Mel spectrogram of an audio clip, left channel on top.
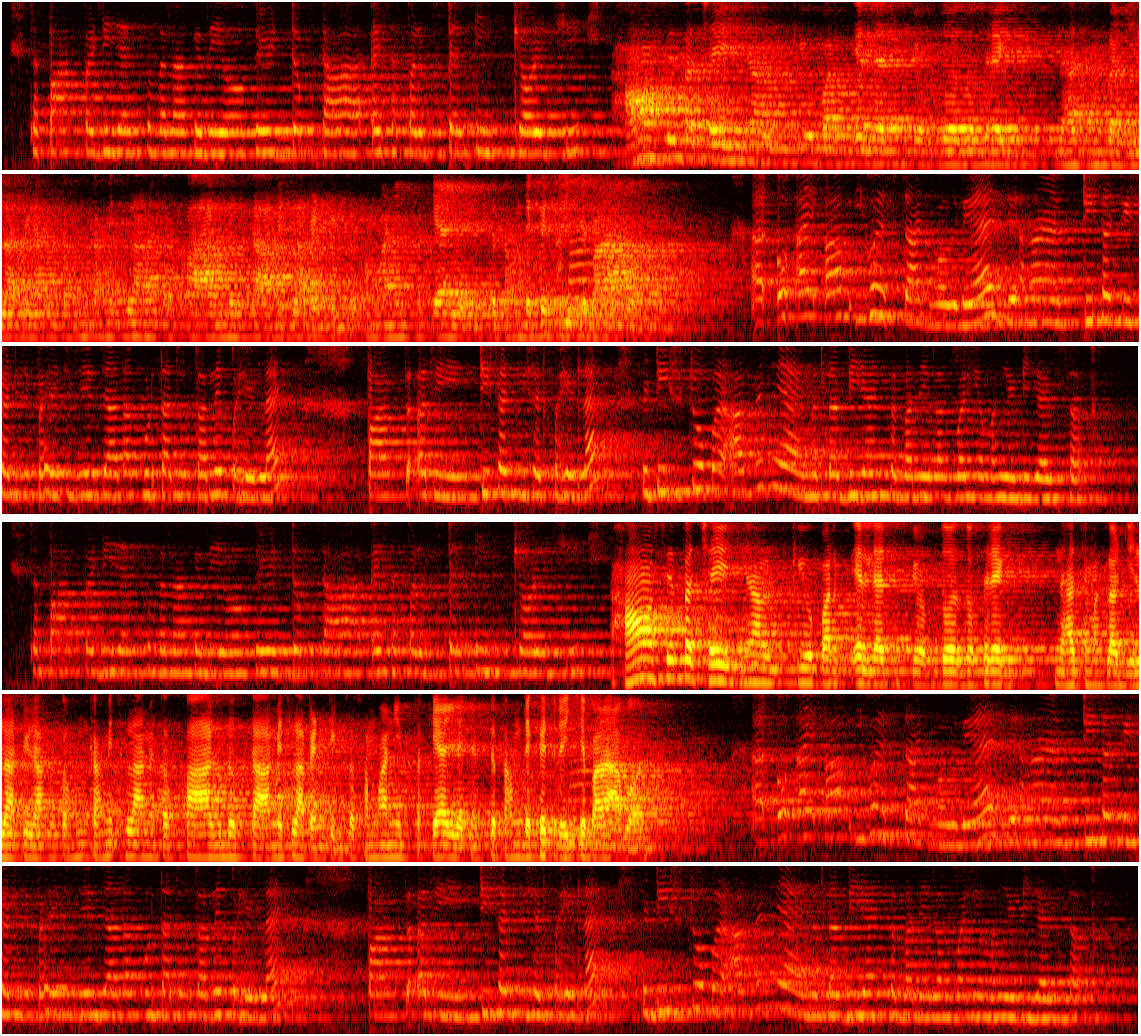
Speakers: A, on the left (about 15°); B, on the right (about 50°).
A: तऽ पाग पर डिजाईन सब बना क दियौ फेर दोपटा एहि सब पर पेंटिंग करै छी
B: हँ से तऽ छै जेना केओ बड़ एलैथ केओ दोस्त दोसरे न छै मतलब जिला तिला से त हुनका मिथिलां तऽ पाग दोपता मिथिला पेंटिंग से सम्मानित तऽ कयल जाइ छैन से तऽ हम देखैत रहै
A: हँ
B: छियै बराबर
A: हँ आ आइ आब इहो स्टार्ट भऽ गेलैए जे अहाँ टी शर्ट टी शर्ट जे पहिरैत छी जे ज्यादा कुर्ता तुड़ता नहि पहिरलयथ
B: <inaudible>
A: त <unintelligible> अथी टीशर्ट तीशर्ट पहिरलैत से टीशर्टो पर आब नैहोया मतलब डिजाइन सब बनेलक बढ़िऑं बढ़िआं डिजाइन सब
